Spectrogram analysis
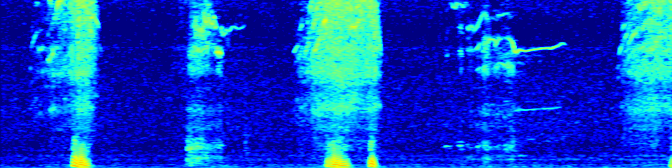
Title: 고양이 코고는 소리 / Snoring Cat Sound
